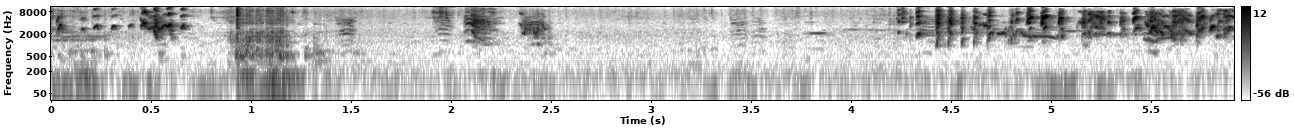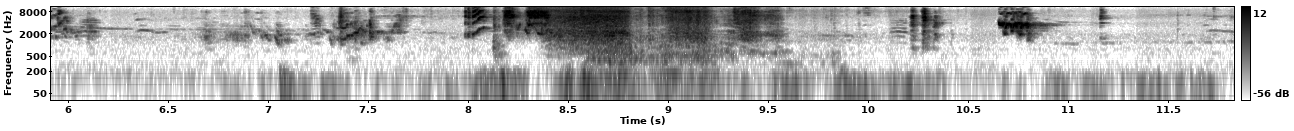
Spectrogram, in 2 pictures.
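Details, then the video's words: Budgerigars of a breeding pair give sporadic chirps, then a stretch of soft warbling chatter and a loud harsh burst of dense squawking, ending with isolated sharp squeaks. "Cute Budgies Chirping Sounds"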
